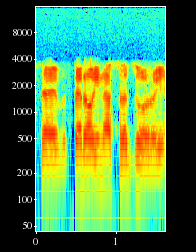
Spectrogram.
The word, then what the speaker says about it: Peroni Nastro Azzurro: So you're involved in the House of Peroni Nastro Azzurro event that's happening? Did I say that right? I hope I did. – Yeah, that's perfect, yes. Peroni Nastro Azzurro, yeah, correct, yeah.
